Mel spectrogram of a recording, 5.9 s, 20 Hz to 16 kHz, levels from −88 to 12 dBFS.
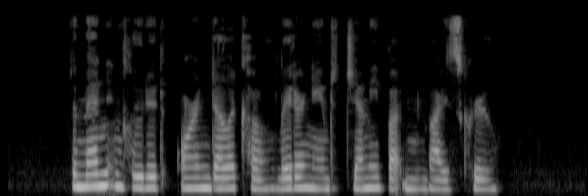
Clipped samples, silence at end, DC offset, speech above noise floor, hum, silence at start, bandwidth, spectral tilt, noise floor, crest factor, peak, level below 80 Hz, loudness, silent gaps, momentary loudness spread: under 0.1%; 0.9 s; under 0.1%; 47 dB; none; 0.7 s; 11.5 kHz; -6.5 dB/octave; -75 dBFS; 16 dB; -14 dBFS; -78 dBFS; -29 LUFS; none; 10 LU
